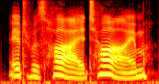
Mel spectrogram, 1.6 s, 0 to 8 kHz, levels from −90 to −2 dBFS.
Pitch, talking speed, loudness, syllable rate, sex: 180 Hz, 150 wpm, -17 LUFS, 2.8 syllables/s, female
